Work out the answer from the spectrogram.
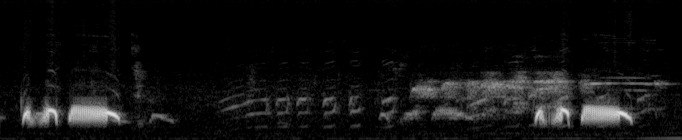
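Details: Lure calls of spotted doves, male and female, in the thổ đồng style, meant to provoke fighting. Two strong coo phrases, each a quick paired note then a rolling coo ending in a dropping note, separated by soft quiet chirps and murmurs.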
